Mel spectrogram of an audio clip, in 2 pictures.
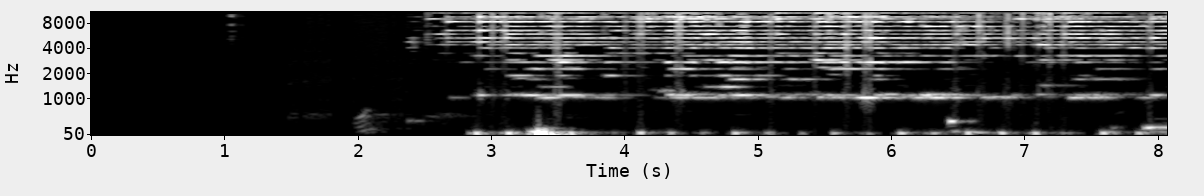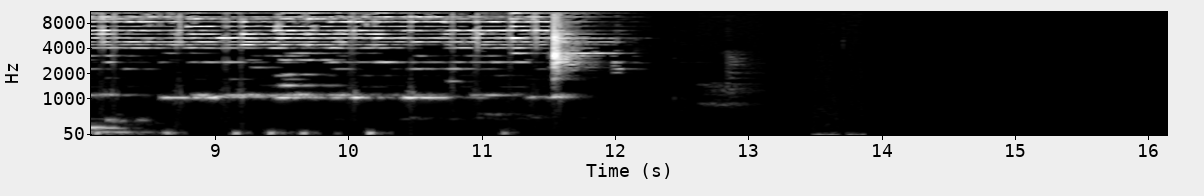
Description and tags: This is a foreground sound. This is the sound of Chinese Iron Balls. It is a metal and heavenly sound. They have been cleaned noise that was in the sound. The sound has been recorded with a Zoom H4n recorder.
balls, chinese, clang, heavenly, iron, metal, metallic, ting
